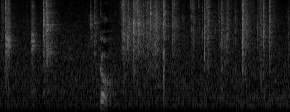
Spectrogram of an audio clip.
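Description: Shih Tzu's claws clicking and skittering on a hardwood floor in quick, irregular taps as the dog jumps and scrambles.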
